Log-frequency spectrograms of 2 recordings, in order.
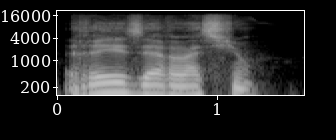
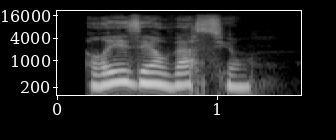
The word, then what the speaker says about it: réservation: And it looks exactly like the English word reservation with the exception of the E acute at the beginning. Réservation. – Réservation. – But it's a good example of a word that you must pronounce in French, even though it looks like English.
